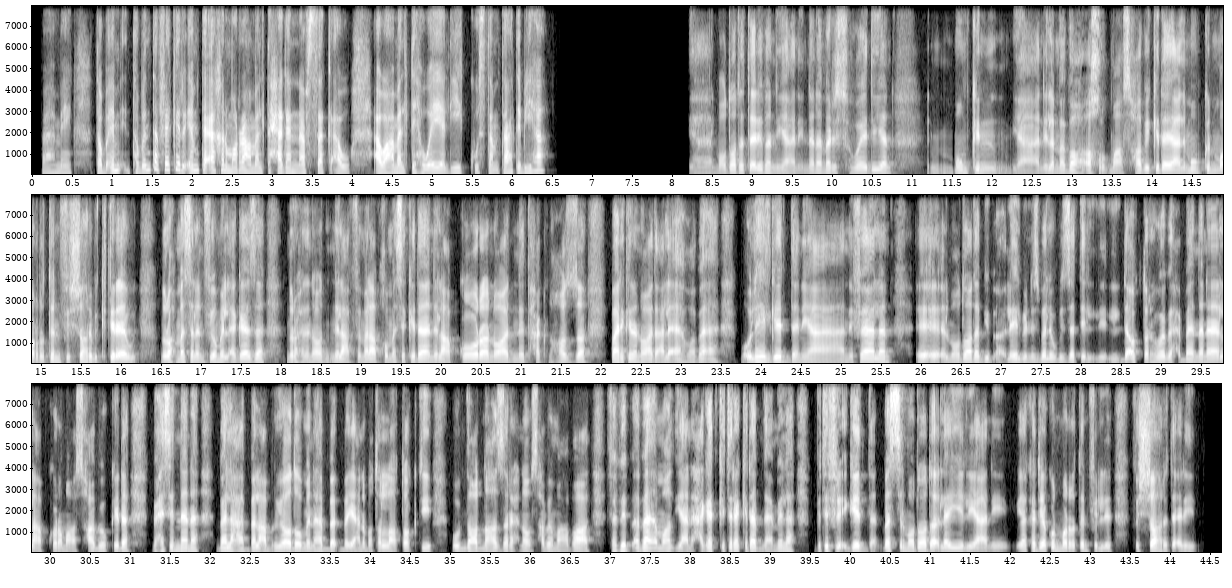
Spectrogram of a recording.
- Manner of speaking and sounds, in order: none
- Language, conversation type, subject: Arabic, advice, إزاي أوازن بين التزاماتي اليومية ووقتي لهواياتي بشكل مستمر؟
